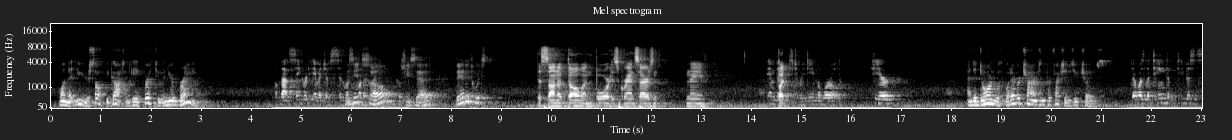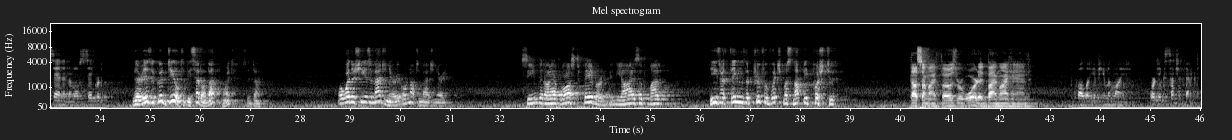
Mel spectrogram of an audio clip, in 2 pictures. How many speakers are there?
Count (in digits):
4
